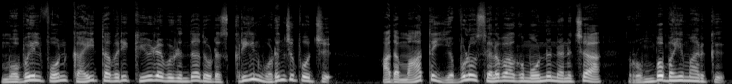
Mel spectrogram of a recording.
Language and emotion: Tamil, fearful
